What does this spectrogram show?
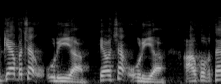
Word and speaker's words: उड़िया: आपको उड़िया की स्पेलिंग भी पता है, ठीक है, आप लोग जानते होंगे उड़िया की स्पेलिंग क्या होती है, ODIA होती है, ठीक है। तो उड़िया, लेकिन प्रोनाउंसिएशन उड़िया होता है, ठीक है।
